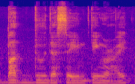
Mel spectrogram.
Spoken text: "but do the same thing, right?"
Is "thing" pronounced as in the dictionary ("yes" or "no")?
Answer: no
